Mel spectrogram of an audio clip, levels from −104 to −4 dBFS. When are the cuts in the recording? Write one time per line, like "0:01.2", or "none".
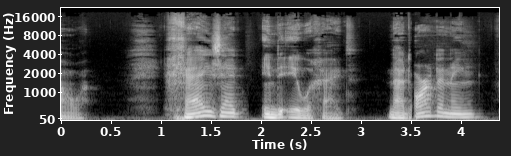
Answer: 0:01.8
0:03.5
